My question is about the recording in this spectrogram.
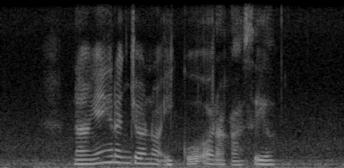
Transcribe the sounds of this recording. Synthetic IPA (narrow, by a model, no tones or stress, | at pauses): naŋɪŋɾəɲt͡ʃɔnɔʔikuʔo̰ɾakasɪl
